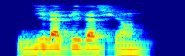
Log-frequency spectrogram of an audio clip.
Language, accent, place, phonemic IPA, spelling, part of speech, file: French, France, Lyon, /di.la.pi.da.sjɔ̃/, dilapidation, noun, LL-Q150 (fra)-dilapidation.wav
- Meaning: 1. waste 2. an embezzlement for one's own profit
